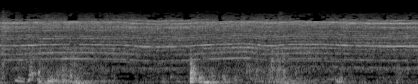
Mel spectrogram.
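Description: Miya Command X4 electric fishing reel winding in line with a steady high-pitched motor whine, its pitch wavering slightly as it works against the weight of a big fish on a deep drop.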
